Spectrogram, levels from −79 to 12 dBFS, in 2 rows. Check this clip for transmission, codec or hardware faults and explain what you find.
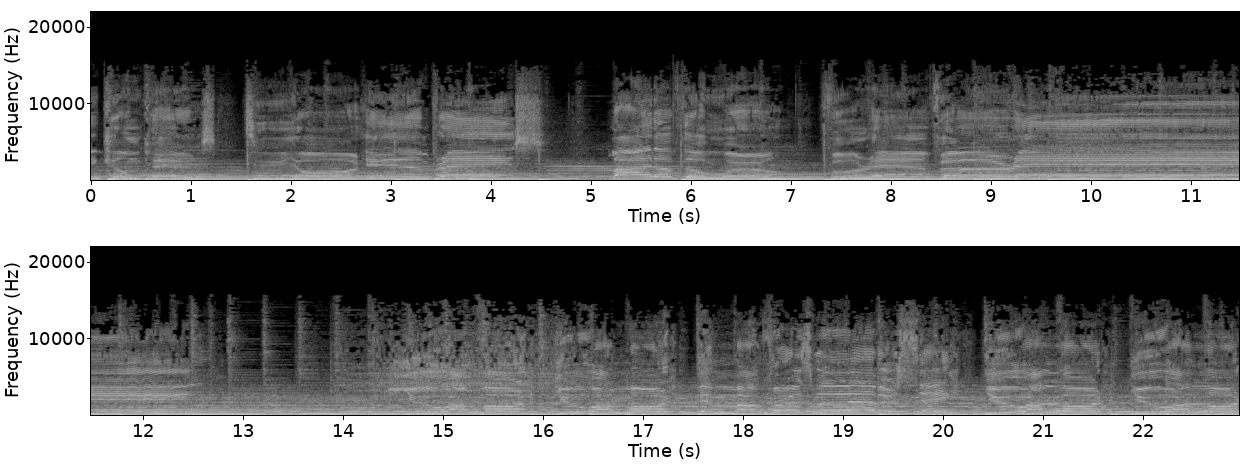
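I found no faults to report in this clip.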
